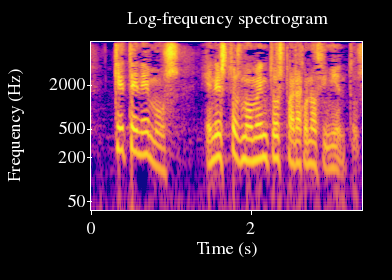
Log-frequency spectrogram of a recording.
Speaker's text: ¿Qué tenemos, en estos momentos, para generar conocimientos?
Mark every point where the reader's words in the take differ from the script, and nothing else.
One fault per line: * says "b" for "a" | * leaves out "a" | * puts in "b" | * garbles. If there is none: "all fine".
* leaves out "generar"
